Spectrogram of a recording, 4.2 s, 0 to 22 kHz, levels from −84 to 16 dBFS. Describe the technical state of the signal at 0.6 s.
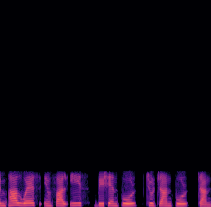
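At 0.6 s the speech is intact, carried over an ordinary telephone line whose G.711 coding limits it to the narrow band of roughly 200 Hz to 3.5 kHz.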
